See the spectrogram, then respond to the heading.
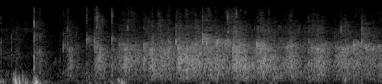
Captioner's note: audience clapping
